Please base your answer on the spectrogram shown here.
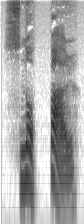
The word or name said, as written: snoppar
